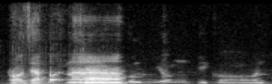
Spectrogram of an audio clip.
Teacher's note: itu qafnya Coba dipantulkan lebih keras sedikit ya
